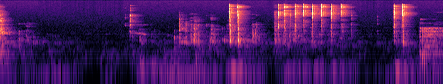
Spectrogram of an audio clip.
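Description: Faint computer keyboard keystrokes: a few scattered clicks after about a second, then a quick run of keystrokes near the end.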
